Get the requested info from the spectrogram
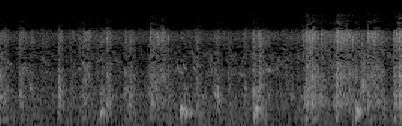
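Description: Chickens clucking in short, soft notes over many small clicks of pecking and scratching at grain feed, with louder rustling about three seconds in.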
